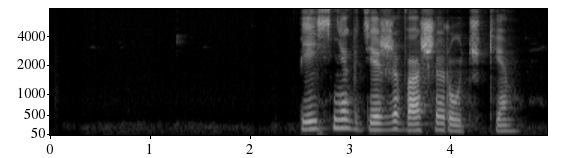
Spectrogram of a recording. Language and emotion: Russian, neutral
